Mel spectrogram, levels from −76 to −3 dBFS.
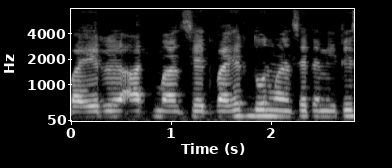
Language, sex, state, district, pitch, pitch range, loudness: Marathi, male, Maharashtra, Pune, 150 Hz, 150-155 Hz, -24 LUFS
